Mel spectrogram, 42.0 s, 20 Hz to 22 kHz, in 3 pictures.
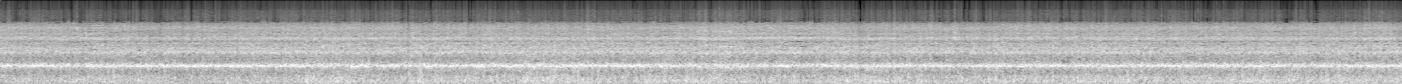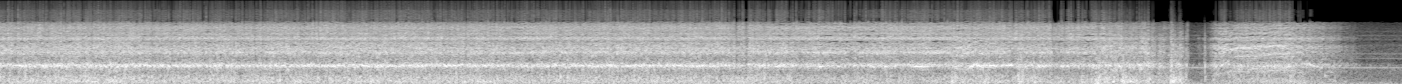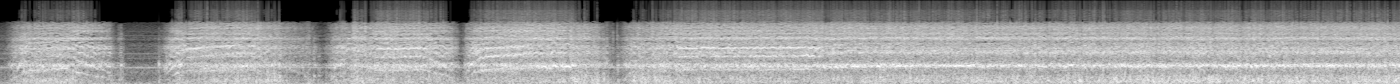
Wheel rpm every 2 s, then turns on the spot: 230, 230, 230, 230, 230, 230, 230, 230, 230, 230, 230, 230, 190, 70, 70, 110, 140, 160, 230, 230, 240.
26-32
